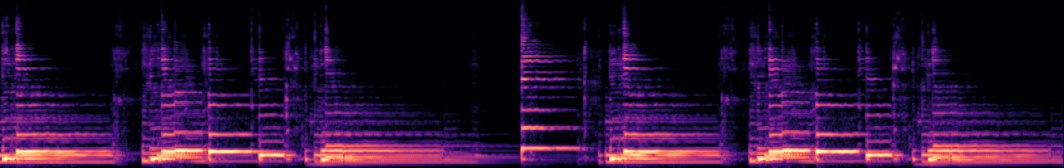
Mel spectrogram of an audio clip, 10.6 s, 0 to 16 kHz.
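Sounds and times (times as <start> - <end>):
guitar loop in D at 79 BPM: 0.0 - 10.6.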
